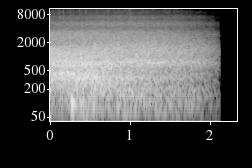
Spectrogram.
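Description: A steady rushing noise, the sound effect of an animated logo intro, fading away over the last half second.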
